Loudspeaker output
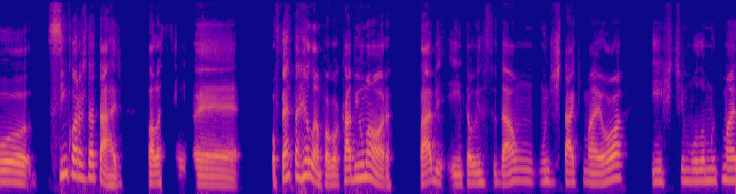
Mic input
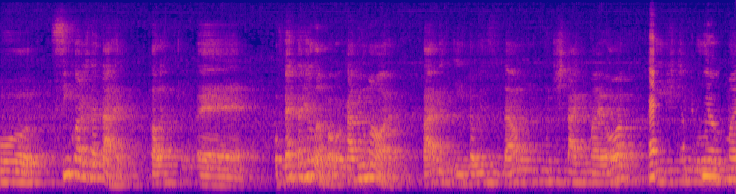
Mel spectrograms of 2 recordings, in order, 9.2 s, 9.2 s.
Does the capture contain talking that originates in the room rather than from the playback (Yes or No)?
Yes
